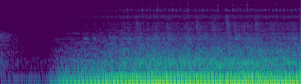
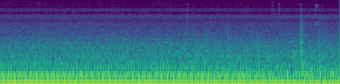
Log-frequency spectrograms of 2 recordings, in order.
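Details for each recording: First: VW-engined Deserter GT dune buggy at low, uneven idle, rattle at the rear pulsing about four times a second; reused clutch's throwout bearing, apparently loose in its mount and bouncing; engine to be pulled to replace bearing, pressure plate and disc. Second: VW-based Deserter GT dune buggy on a test drive after replacing the noisy throwout bearing, pressure plate and disc; deep steady engine and road rumble, a few light clicks, previous rattle and clutch-pedal noise gone; normal clutch operation.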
